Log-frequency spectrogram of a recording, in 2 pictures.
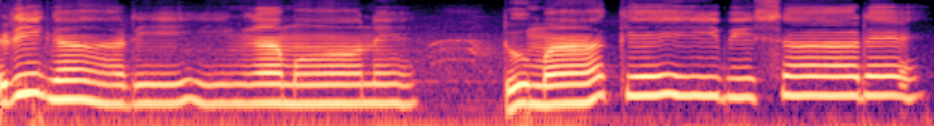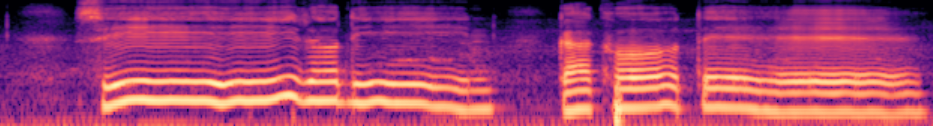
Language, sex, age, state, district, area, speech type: Assamese, male, 18-30, Assam, Charaideo, urban, spontaneous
